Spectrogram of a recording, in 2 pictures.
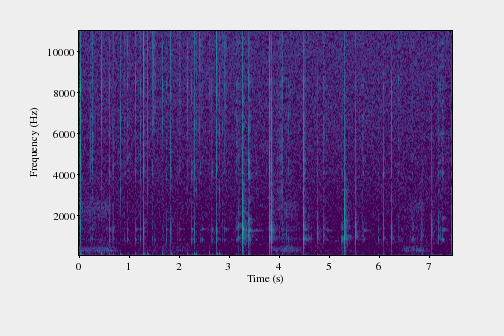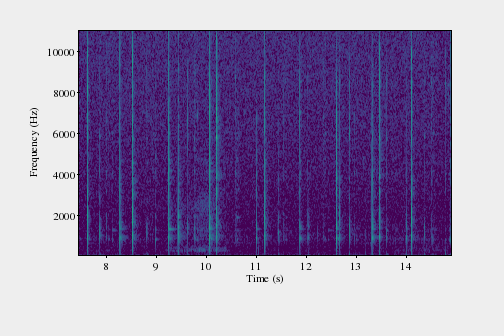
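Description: Fingertips and nails of one hand tap the flat, screw-on metal lid of a medium glass mason-style jar full of dried food, held in the other hand. About 37 short, dry clicks and ticks come in an uneven rhythm, each with a dull low knock under a bright tick that stops almost at once.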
